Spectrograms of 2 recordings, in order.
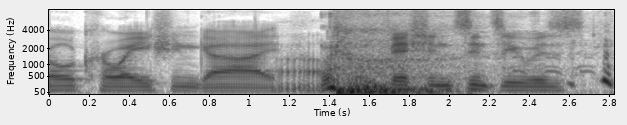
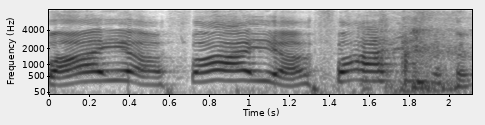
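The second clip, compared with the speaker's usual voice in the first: put-on woman's voice, higher and louder; 5 dB louder than usual. Closing the episode on request: impression of a Chinese lady on fire. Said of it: "impression of the, the Chinese lady on fire".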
